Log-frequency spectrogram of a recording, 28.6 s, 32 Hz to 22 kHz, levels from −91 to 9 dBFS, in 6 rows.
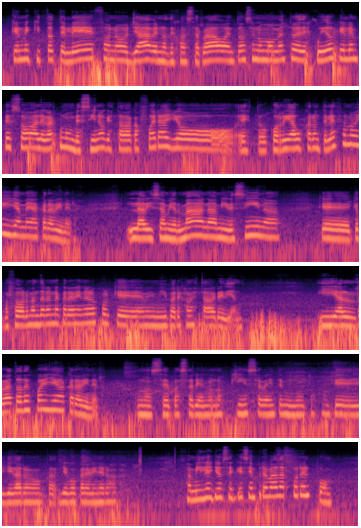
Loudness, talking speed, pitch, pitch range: -18 LUFS, 185 wpm, 230 Hz, 210-255 Hz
